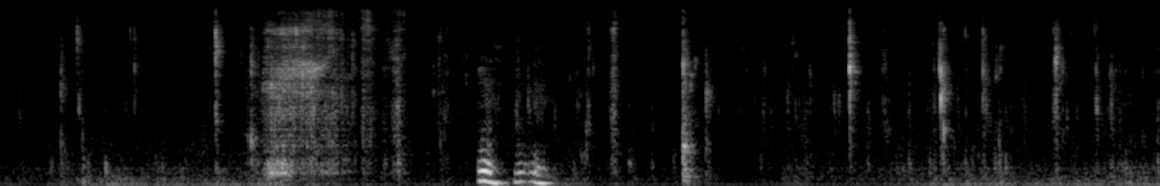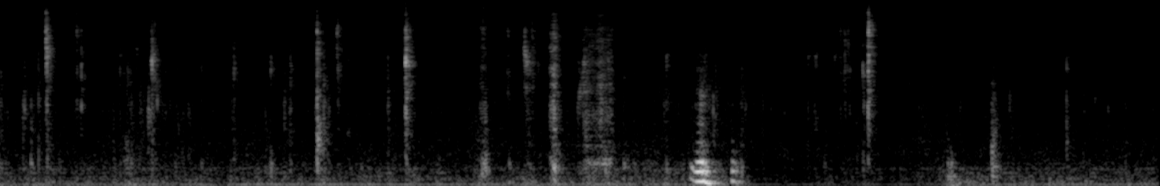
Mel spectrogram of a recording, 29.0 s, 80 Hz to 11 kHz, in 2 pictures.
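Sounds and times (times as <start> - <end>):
faint low hum: 0.0 - 29.0
chewing mouth clicks and smacks: 7.2 - 19.8, 24.6 - 25.6.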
